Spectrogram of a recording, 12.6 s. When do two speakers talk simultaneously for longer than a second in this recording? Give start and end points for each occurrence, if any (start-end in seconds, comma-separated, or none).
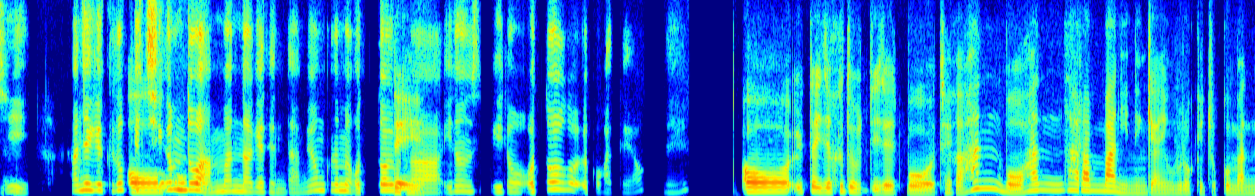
none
